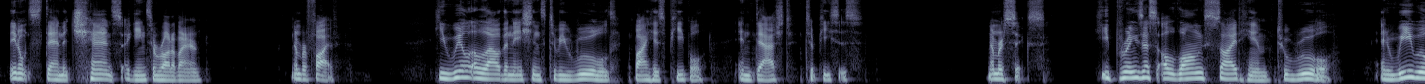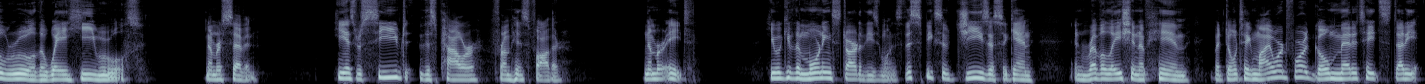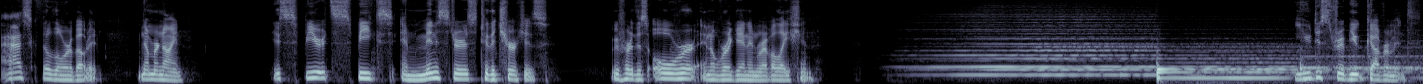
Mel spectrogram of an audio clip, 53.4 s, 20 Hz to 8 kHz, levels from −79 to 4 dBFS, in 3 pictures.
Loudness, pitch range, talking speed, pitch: -21 LUFS, 115-145 Hz, 125 wpm, 130 Hz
